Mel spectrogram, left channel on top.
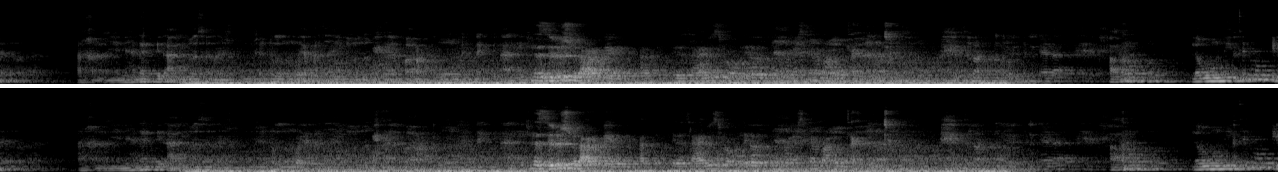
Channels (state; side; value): normal; both; correlation 0.83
